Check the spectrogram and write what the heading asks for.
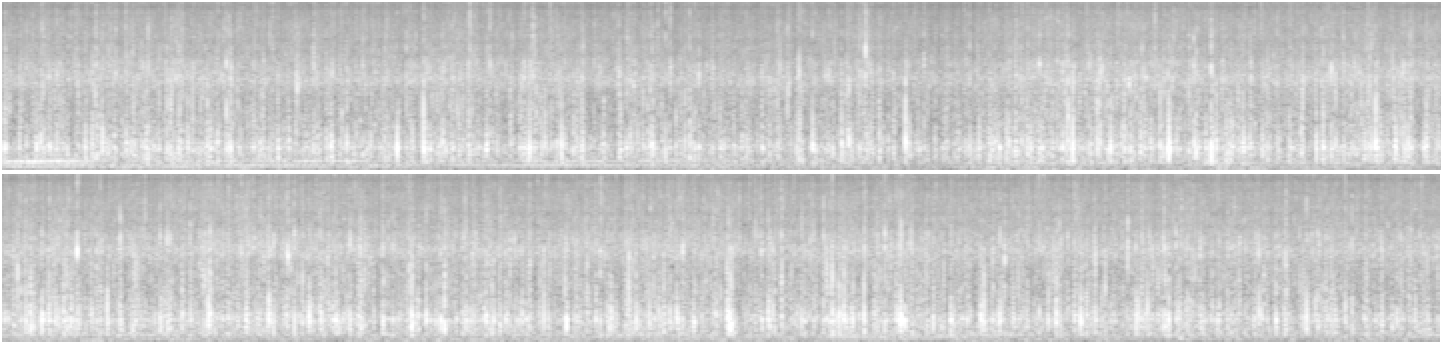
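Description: Steady rain: an even hiss dotted with the ticks of single drops.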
